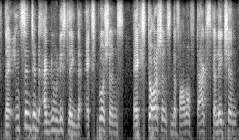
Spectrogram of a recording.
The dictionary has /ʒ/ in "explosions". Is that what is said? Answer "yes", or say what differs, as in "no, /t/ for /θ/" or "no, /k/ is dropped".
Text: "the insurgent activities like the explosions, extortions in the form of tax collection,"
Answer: no, /ʃ/ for /ʒ/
